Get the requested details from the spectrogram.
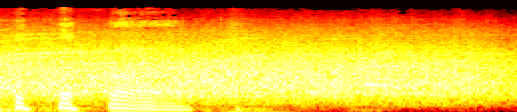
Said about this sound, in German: Applaus bitte. Du kannst ja so einen Applaus einblenden. Juhu!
